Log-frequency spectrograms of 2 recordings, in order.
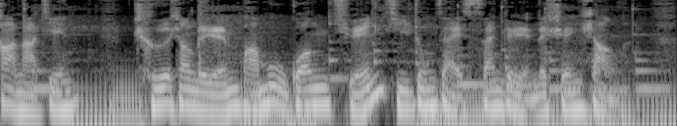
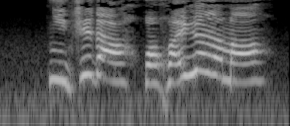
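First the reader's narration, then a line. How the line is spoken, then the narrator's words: Suddenly shrill. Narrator (Chinese): 布丁的声音突然就提高了八度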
